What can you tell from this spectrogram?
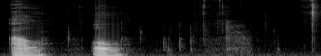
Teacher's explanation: If your diphthong ends in an U sound, like ow, o, then you'll replace the U vowel with a W consonant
